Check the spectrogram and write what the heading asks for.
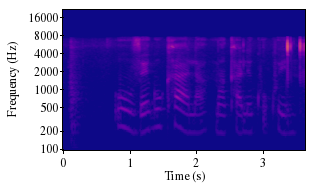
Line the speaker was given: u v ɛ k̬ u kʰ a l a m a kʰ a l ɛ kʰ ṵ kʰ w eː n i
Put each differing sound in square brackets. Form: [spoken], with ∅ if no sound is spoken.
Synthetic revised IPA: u v ɛ k̬ u kʰ a l a m a kʰ a l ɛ kʰ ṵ kʰ w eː n i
